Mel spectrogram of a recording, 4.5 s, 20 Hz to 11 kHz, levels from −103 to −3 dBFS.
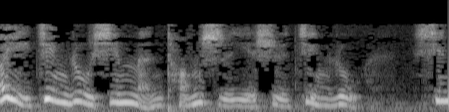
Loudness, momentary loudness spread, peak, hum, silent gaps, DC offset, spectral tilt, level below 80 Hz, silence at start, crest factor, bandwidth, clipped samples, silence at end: -33 LUFS; 11 LU; -16 dBFS; none; none; under 0.1%; -8.5 dB/octave; -60 dBFS; 0 s; 18 dB; 5.8 kHz; under 0.1%; 0 s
